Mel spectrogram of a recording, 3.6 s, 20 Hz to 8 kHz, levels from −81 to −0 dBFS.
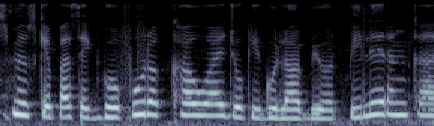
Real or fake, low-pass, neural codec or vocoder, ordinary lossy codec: real; 7.2 kHz; none; none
